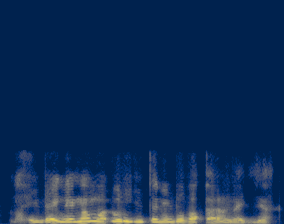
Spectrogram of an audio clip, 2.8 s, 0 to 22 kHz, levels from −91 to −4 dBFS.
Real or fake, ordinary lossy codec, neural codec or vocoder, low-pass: fake; none; codec, 16 kHz, 1 kbps, FreqCodec, smaller model; 7.2 kHz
